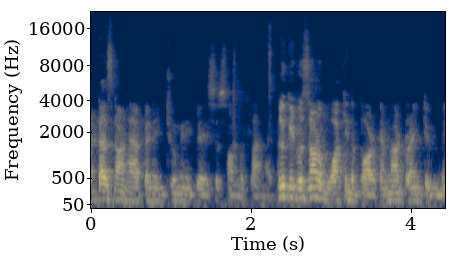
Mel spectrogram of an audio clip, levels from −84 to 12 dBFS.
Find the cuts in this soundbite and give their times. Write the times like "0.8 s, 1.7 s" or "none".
2.1 s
